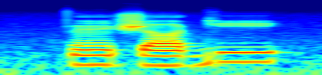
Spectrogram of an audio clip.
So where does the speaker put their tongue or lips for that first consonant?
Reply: tongue tip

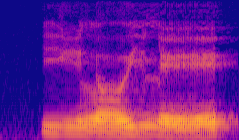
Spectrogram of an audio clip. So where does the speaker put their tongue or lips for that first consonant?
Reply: palate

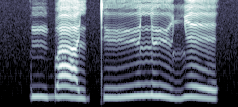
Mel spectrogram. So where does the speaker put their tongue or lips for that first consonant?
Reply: lips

